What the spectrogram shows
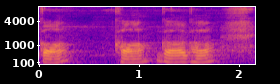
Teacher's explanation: जिसको बोलने में जो जीभ है तालु में स्पर्श करती है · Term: स्पर्श व्यंजन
